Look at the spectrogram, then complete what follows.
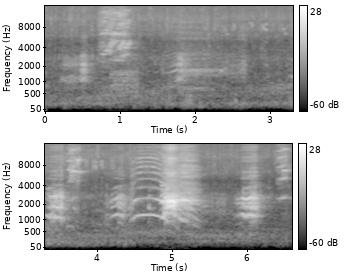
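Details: Macaw giving a series of harsh, raspy squawks with strong harmonics. Short bursts arrive irregularly and grow louder toward the end, the loudest near the close, over a low steady background rumble.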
